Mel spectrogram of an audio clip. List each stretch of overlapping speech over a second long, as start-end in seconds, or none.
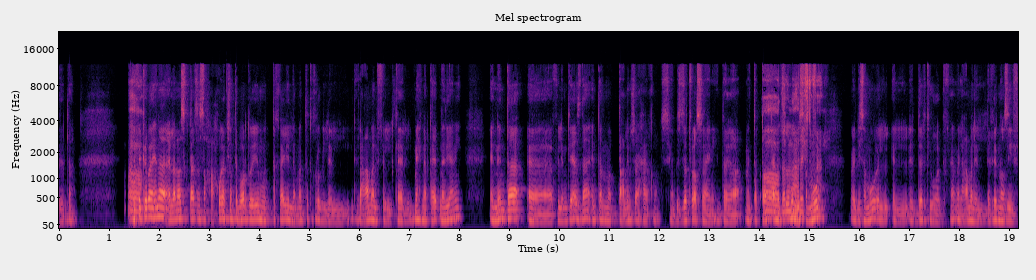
14.1-15.3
